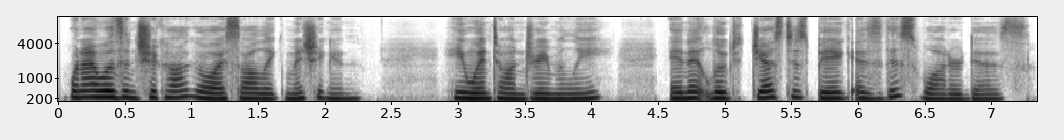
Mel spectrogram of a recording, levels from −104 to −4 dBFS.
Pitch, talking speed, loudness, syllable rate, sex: 210 Hz, 190 wpm, -18 LUFS, 5.0 syllables/s, female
